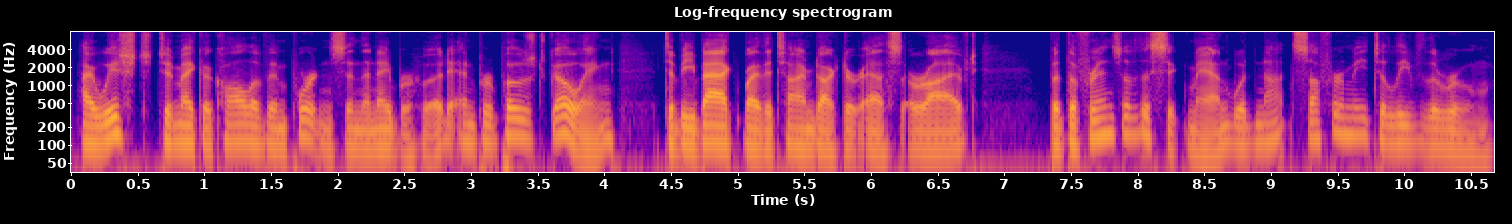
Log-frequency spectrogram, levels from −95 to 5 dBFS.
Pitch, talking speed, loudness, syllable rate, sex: 100 Hz, 215 wpm, -23 LUFS, 5.2 syllables/s, male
